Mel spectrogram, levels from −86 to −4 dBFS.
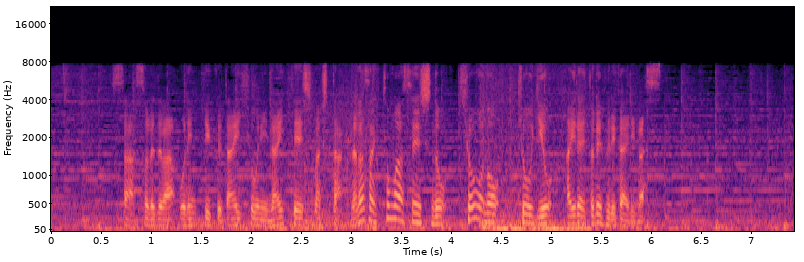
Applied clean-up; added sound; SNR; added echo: none; Explosion; 9 dB; none.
